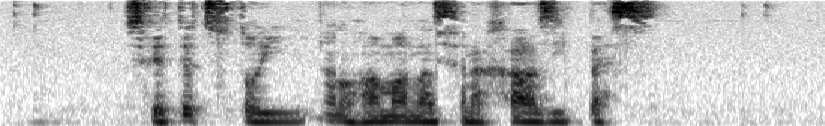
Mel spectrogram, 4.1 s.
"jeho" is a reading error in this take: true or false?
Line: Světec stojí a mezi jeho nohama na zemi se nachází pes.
true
